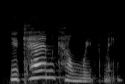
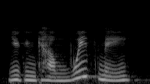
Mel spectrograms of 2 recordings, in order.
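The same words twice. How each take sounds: First: The word "can" carries the main stress. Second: The word "you" carries the main stress. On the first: Coming is now allowed, unlike before. "Before we thought you couldn't come with me, but now you can" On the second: The listener, rather than the speaker, may come. "or I can go by myself"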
